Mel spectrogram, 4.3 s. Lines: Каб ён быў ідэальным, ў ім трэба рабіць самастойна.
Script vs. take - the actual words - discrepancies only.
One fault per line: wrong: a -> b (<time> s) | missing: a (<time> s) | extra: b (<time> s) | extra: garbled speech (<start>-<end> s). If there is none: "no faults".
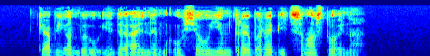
extra: усё (1.8 s)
